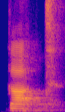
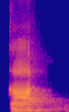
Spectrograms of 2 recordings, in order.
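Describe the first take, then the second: First: The final T is fully released. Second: The final T is held in the throat. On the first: The speaker calls it wrong. "It's not got" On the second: The speaker calls it right. "We also hold it at the end of a word"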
